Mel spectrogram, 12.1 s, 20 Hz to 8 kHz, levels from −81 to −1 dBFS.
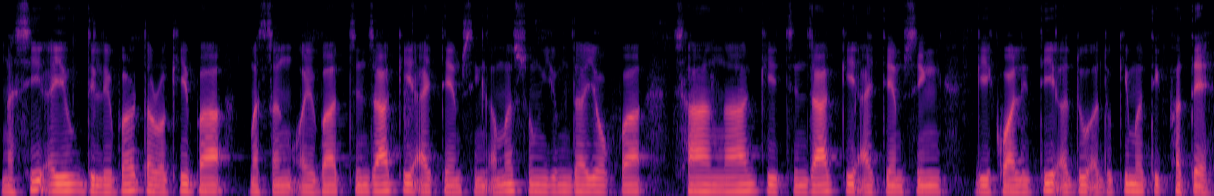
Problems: none marked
